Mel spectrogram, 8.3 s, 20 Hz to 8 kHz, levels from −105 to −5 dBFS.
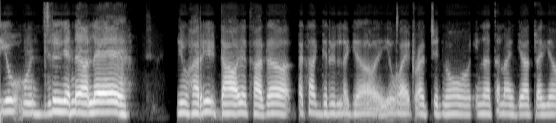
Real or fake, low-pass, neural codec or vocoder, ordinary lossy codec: fake; 7.2 kHz; codec, 16 kHz, 1 kbps, FunCodec, trained on LibriTTS, 50 frames a second; none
